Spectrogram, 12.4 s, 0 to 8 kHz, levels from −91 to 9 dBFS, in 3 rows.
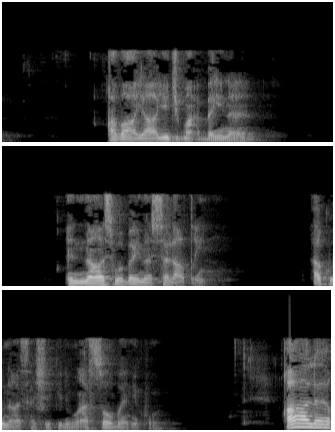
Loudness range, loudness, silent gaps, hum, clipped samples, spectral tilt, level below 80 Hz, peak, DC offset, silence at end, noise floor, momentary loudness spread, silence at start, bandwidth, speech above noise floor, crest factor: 8 LU; -22 LUFS; 3.61-3.78 s, 3.88-4.66 s, 7.20-7.83 s, 10.58-10.64 s, 10.70-11.08 s; none; under 0.1%; -9 dB/octave; -54 dBFS; 0 dBFS; under 0.1%; 0 s; -74 dBFS; 19 LU; 1.3 s; 5.6 kHz; 53 dB; 24 dB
